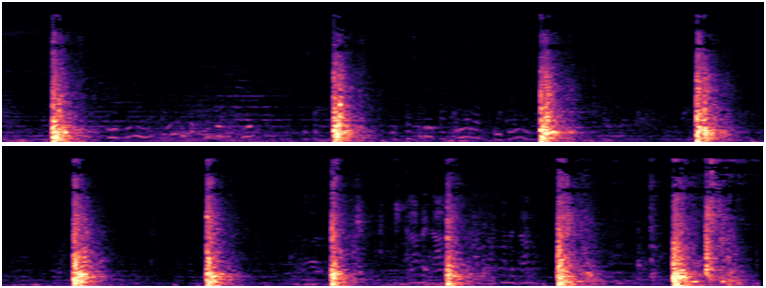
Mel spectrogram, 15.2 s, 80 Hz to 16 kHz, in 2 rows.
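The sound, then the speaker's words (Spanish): Police kick at an apartment door during an illegal party in the pandemic: about ten heavy, booming thuds with sharp cracks land at uneven intervals and come more often toward the end, while voices talk underneath. “50 segundos más tarde, la puerta ya está en el suelo, patada mediante de los agentes.”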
